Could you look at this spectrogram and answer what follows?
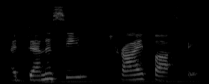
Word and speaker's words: adenosine triphosphate: another and that molecule is something called ATP adenosine triphosphate which is a nucleotide with three phosphate groups so ATP a Denine triphosphate that's how it's pronounced and here's the molecule here now the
